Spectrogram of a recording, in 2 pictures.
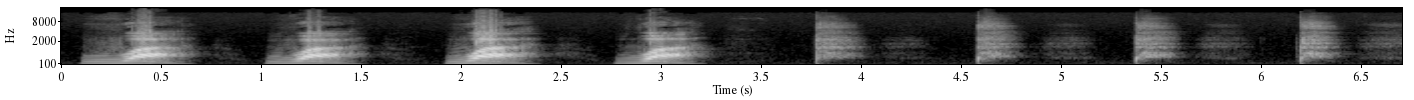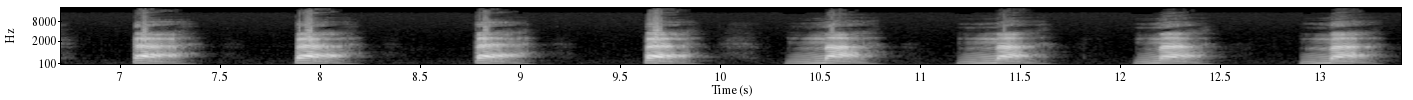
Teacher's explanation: the first three sounds there are called bilabial sounds, where they are consonants that come from the lips actually touching each other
